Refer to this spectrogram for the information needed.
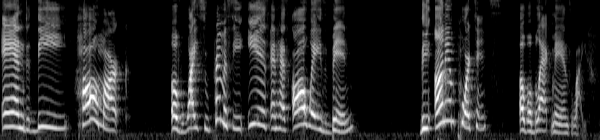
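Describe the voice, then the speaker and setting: High, bright-voiced woman giving emphatic commentary. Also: big pitch swings, drawn-out words. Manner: emphatic, repeats phrases for emphasis. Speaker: livestream commentator and host. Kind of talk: livestream social commentary with asides to viewers.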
